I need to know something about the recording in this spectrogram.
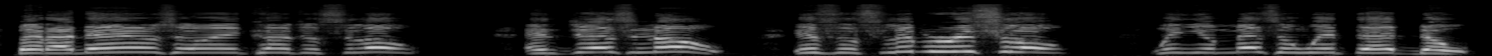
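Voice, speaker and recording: A man's voice: extremely high pitch, a bit bright, dry recording. A man hosting a radio show, delivering an emphatic, preachy motivational monologue full of streetwise slang and repeated rhyming slogans. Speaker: radio host.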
